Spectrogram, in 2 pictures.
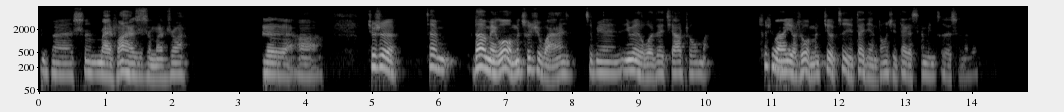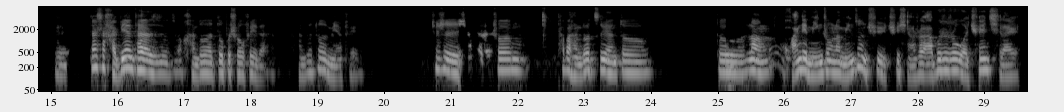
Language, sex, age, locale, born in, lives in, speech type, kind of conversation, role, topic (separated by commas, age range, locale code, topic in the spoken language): Chinese, male, 45-49, zh-CN, China, United States, conversation, unstructured, none, 你觉得旅游时被宰客是一个常见问题吗？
